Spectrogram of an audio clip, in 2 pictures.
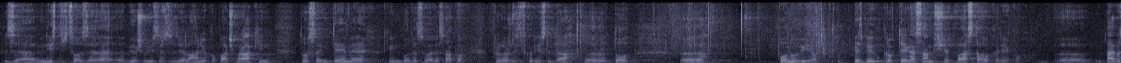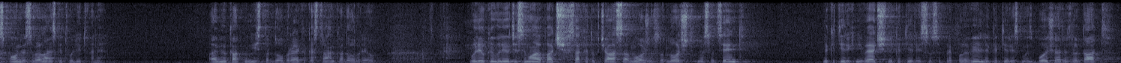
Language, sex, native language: Slovenian, male, Slovenian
